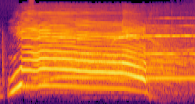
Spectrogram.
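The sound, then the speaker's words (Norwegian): An audience, asked to scream as if seeing a ghost during a telling of Jesus walking on the water, screams together in one loud, high-pitched shriek that sweeps upward at the start, holds steady for over a second, then breaks off into a fainter lingering tail. “Kan vi alle skrike litt?”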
